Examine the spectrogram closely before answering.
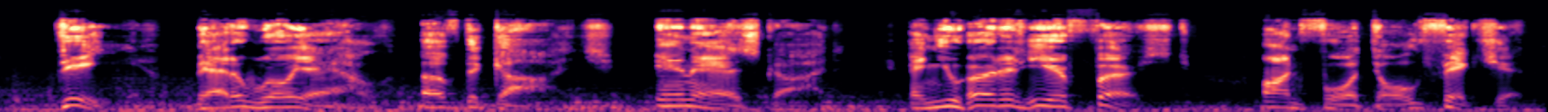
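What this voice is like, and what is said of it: Sports announcer voice. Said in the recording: “I've been working on my announcer voice. ... Look, it sounds great. ... Sounds pretty good”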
